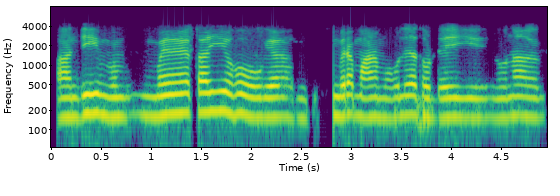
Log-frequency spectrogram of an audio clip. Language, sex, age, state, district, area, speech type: Punjabi, male, 18-30, Punjab, Ludhiana, rural, conversation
